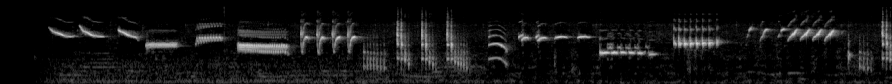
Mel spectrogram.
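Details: Asian pied starling singing energetically in the full-isian style, with mimicked fill-ins: a fast, varied run of high downslurred whistles, buzzy notes, sharp vertical clicks and rising chirps, nearly continuous after half a second of silence.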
